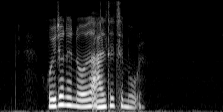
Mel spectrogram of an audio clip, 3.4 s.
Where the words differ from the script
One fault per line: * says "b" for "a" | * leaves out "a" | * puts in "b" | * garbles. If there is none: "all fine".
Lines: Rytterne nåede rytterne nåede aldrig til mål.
* leaves out "rytterne nåede"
